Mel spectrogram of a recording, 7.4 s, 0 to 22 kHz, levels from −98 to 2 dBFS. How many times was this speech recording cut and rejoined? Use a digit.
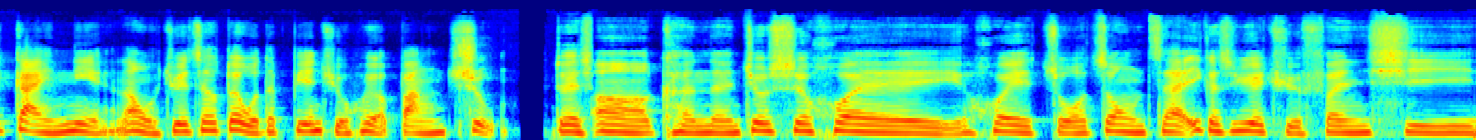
1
